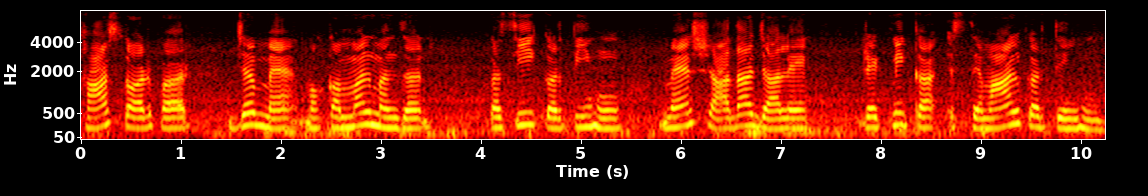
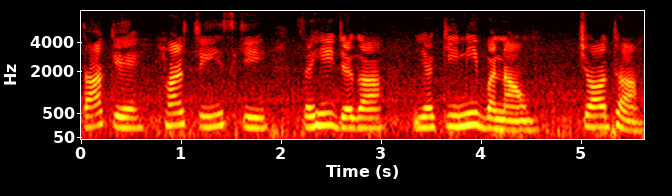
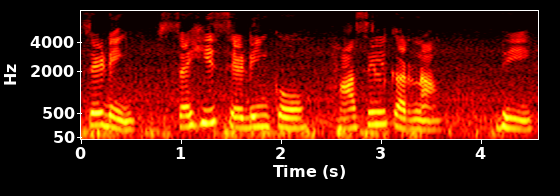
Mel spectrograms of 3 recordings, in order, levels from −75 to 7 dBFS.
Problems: constant background noise, low volume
